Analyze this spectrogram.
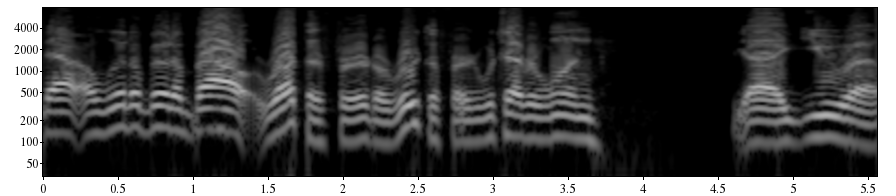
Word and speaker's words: Rutherford: Technically, it's pronounced Rutherford.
